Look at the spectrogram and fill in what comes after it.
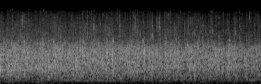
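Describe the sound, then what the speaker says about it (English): Large audience applauding at the Academy Awards ceremony, a dense, loud, sustained wash of clapping with no pauses. "which, yeah, you better applaud for that"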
